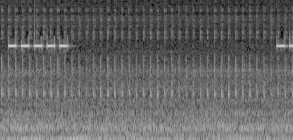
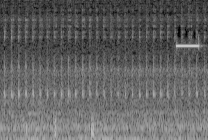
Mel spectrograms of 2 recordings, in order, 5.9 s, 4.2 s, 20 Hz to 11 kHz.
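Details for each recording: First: Ceiling fan converted with a BLDC kit, running without blades fitted: a few quick beeps from the remote, then a faint, even whir at high speed with no rubbing or rattle; the motor runs cleanly. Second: Ceiling fan converted to BLDC kit motor, run without blades: fast even ticking (~5/s) over faint hum plus a short beep at high speed; without the blade load it speeds up then drops and won't run correctly.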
